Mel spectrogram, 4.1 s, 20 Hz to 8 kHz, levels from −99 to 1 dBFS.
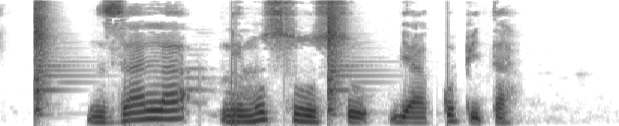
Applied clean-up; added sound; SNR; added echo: none; Snare drum; 6 dB; none.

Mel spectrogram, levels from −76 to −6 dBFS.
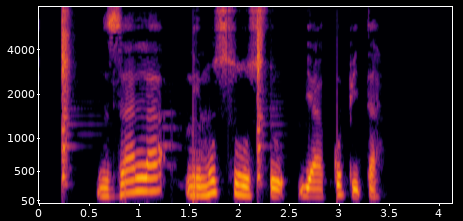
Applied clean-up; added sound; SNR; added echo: neural mask model RNNoise.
